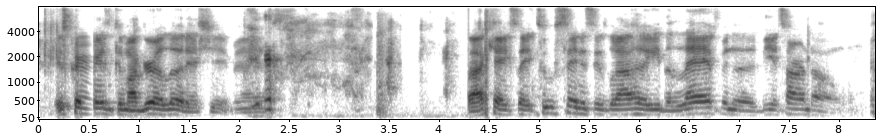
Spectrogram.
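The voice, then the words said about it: Southern country accent. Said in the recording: “let them hear that country accent”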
